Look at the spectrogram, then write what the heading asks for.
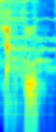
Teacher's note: Hyaku on its own accented on the last mora.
